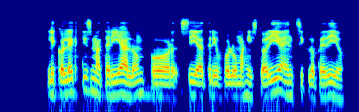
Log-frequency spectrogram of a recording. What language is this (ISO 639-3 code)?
epo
